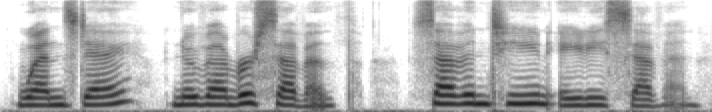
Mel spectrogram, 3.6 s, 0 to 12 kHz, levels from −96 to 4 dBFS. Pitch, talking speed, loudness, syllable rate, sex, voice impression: 235 Hz, 100 wpm, -17 LUFS, 5.0 syllables/s, female, very feminine, slightly young, slightly adult-like, very thin, slightly tensed, slightly weak, slightly dark, slightly hard, clear, fluent, slightly raspy, very cute, intellectual, slightly refreshing, sincere, slightly calm, very friendly, very reassuring, unique, elegant, very sweet, lively, kind, slightly modest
